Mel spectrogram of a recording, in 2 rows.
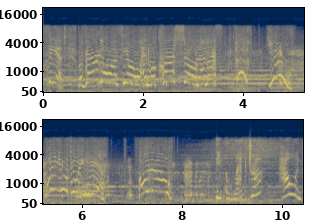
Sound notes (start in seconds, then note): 3.3 gasps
